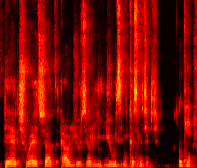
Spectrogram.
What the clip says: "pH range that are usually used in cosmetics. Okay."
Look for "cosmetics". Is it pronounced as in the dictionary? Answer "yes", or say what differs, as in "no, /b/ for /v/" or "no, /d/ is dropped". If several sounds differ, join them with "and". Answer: no, /s/ is dropped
